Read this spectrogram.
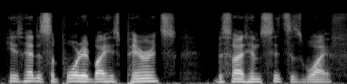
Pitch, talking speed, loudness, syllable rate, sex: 125 Hz, 205 wpm, -17 LUFS, 5.7 syllables/s, male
